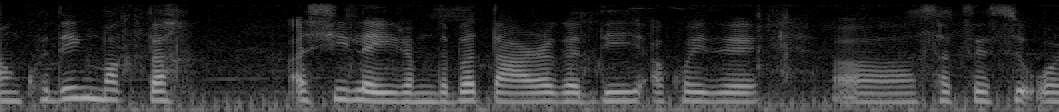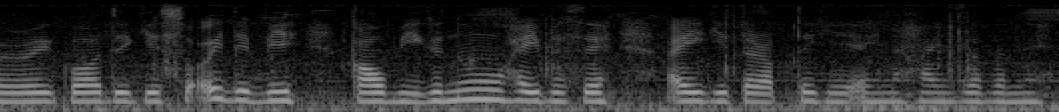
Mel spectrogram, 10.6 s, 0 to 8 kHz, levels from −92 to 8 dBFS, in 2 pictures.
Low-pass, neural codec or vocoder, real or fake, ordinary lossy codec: 7.2 kHz; none; real; none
